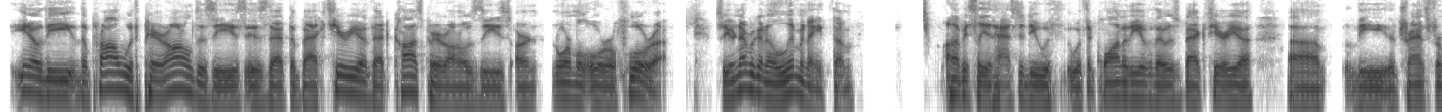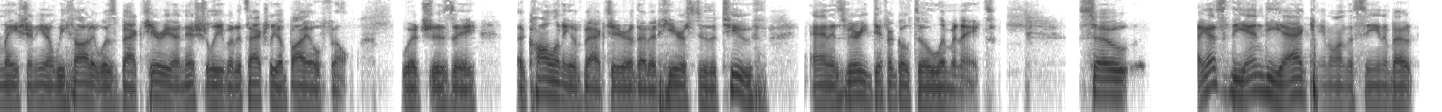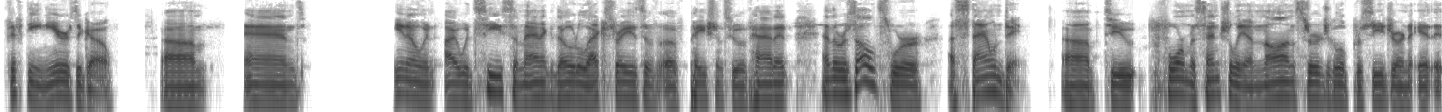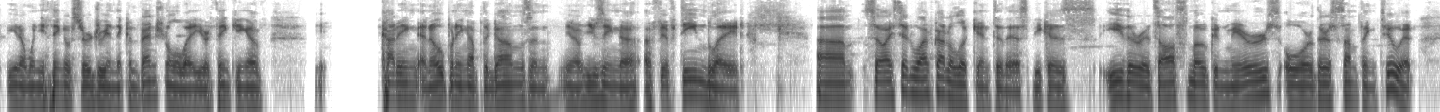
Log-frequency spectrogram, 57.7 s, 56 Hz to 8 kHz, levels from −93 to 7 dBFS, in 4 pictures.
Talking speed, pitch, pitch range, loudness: 180 wpm, 95 Hz, 90-110 Hz, -20 LUFS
